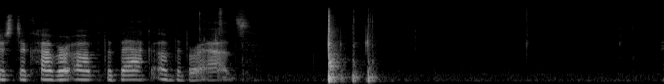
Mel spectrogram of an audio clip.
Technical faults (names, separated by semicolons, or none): damaged data in a compressed stream; drift correction step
